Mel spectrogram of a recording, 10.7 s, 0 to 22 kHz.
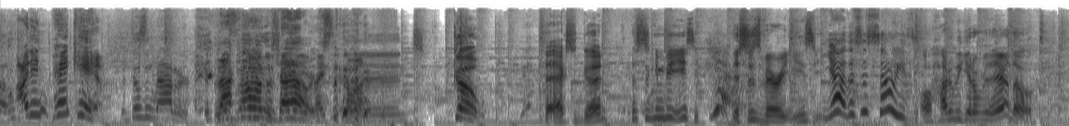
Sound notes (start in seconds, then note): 3.1 giggling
